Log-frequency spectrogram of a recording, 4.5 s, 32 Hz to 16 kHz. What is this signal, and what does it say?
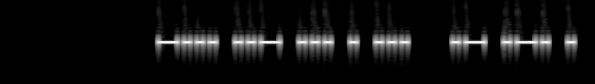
Morse code, heard as a keyed tone, about 25 wpm, 700 Hz. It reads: BUSES ARE
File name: Easy Sentences with Hints - 25wpm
